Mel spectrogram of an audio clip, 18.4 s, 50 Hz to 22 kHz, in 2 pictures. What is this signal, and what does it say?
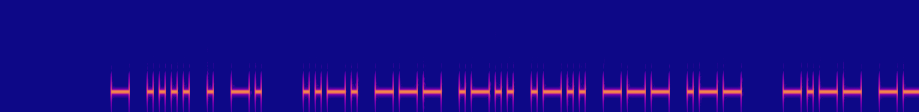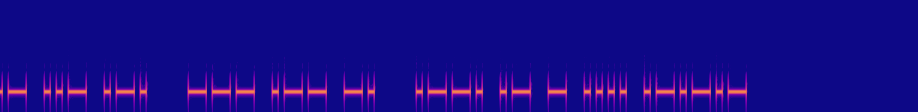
Morse code, heard as a keyed tone, about 20 wpm, 700 Hz. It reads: THEN FOLLOW YOUR OWN PATH.
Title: Sentences from Top 1400 Words 20wpm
